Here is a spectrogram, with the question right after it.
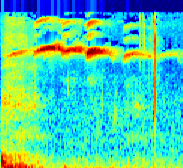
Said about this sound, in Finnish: hienosti kuuluu pääskyset lentää tuossa ja kirkuu. Ihanasti lentää tuossa mun parvekkeen ikkunan ohitse ja autot kuuluu vielä, kun mulla on parvekkeen ovet kaikki täällä auki tietenkin, kun täällä on niin kauhean kuuma.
